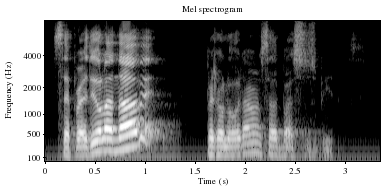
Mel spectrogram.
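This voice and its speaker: High-pitched pastor guy preaching hard, gets loud then drops way soft, keeps calling folks brother. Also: very animated, normal speed, creaky. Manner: fervent, swings between loud and soft, often says "hermano". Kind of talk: sermon.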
